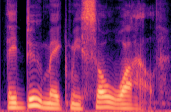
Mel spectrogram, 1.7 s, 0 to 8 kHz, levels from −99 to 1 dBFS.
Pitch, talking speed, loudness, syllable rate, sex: 120 Hz, 210 wpm, -16 LUFS, 4.2 syllables/s, male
